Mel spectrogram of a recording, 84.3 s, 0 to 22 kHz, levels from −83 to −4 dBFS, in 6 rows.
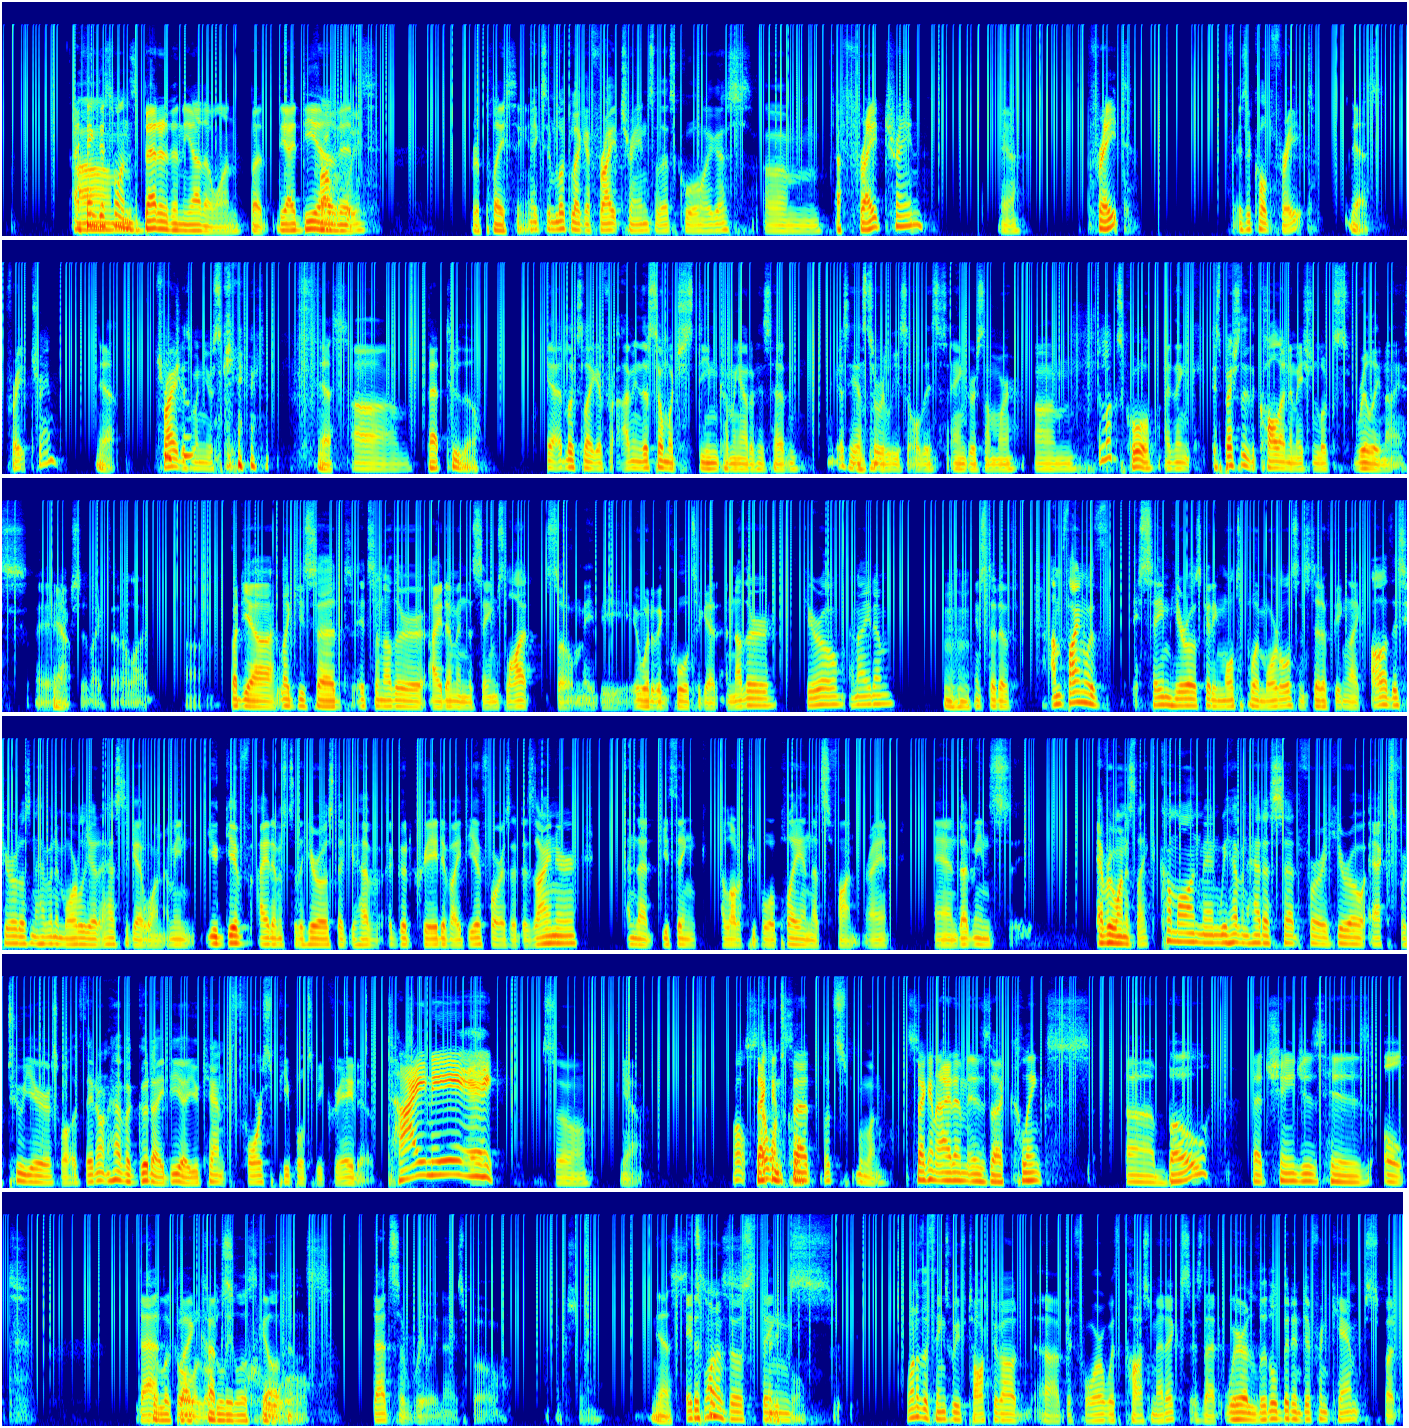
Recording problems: crackle, like an old record; noticeable; 10 dB below the speech

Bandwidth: 14.5 kHz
